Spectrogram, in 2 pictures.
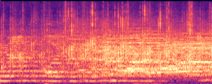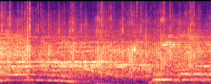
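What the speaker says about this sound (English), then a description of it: "So please, everybody, give a round of applause for Helen." Spectators at a high school girls basketball game clap and cheer for a senior, a full, loud crowd sound with whoops and voices mixed into the applause throughout.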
